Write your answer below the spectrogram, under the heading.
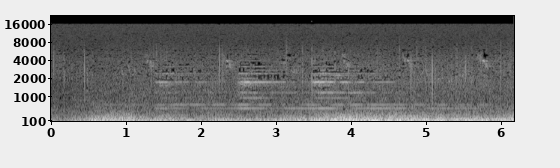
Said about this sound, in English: For consolation, we'll give three taps on the Liberty's roof bell, which found its way to the whistle blow.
